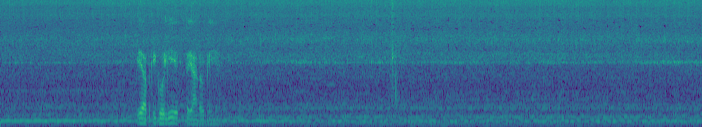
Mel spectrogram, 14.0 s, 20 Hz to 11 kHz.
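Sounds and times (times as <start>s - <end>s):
low machine hum: 0.0s - 14.0s.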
